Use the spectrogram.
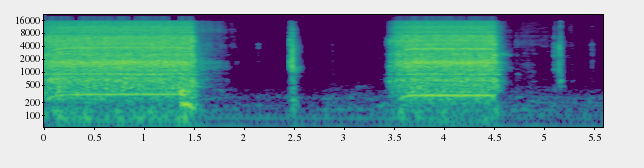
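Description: A power drill whirs in two bursts of about a second and a half each, separated by silence and a couple of short clicks.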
